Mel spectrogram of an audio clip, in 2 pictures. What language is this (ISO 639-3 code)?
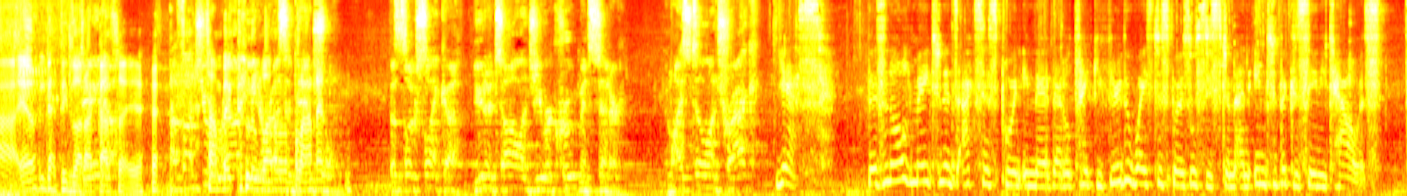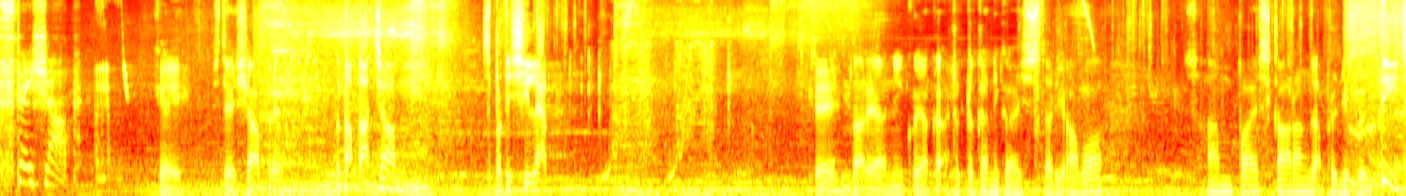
ind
